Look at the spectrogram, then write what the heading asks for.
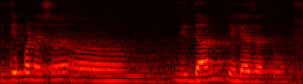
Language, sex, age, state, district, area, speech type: Marathi, female, 30-45, Maharashtra, Nagpur, urban, spontaneous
